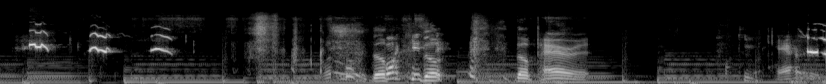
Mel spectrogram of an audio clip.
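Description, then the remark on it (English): A parrot lets out several shrill, high squawks in quick bursts, loudest at the start and again near the end, with busier chattering calls in between over a low steady hum. “What the fuck is the parrot? Fucking parrot.”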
